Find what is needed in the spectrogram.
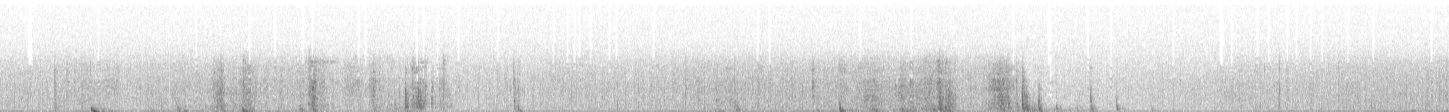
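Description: Rummaging through a wooden chest: scattered knocks, clunks and rustles as things inside are shifted, busiest in two spells a few seconds apart, over a steady low hum and hiss.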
